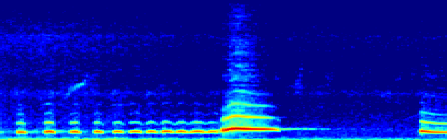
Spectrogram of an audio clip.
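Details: Green pigeon: a quickening series of about a dozen short, soft whistled pips rising slightly in pitch, breaking into one loud, bright, slowly falling whistle, then a fresh note starting after a pause.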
